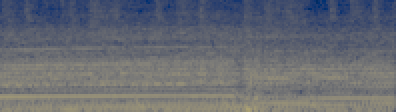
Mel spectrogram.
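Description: Steady race car engine drone from the LMU (Le Mans Ultimate) racing game, heard as if from an onboard in-car microphone, holding a constant pitch with a brief bump near the middle.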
